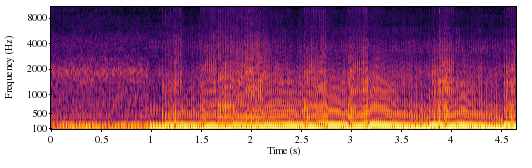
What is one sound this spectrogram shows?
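A motorcycle engine idles loudly close by, revving up and down.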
